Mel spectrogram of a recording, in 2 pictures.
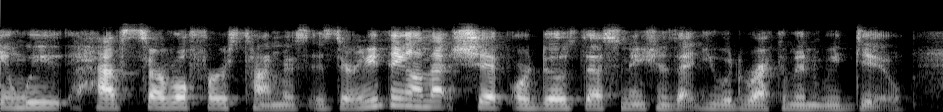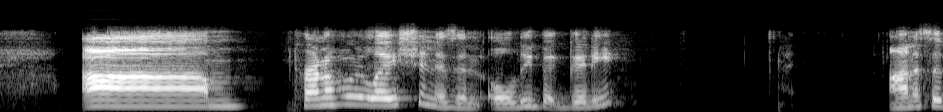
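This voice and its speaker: A woman's voice: on the low side, dull audio. A woman running a casual live-stream Q&A as a cruise travel agent, talking frankly with many asides and frequent laughs.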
